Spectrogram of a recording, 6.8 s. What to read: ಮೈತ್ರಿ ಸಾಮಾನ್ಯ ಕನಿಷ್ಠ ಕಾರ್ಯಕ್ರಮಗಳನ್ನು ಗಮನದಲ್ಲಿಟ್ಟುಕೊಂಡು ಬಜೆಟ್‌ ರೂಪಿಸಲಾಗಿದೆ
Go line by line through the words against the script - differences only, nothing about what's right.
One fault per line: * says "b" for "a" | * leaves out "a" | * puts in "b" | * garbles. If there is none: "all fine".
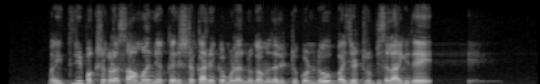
* puts in "ಪಕ್ಷಗಳ"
